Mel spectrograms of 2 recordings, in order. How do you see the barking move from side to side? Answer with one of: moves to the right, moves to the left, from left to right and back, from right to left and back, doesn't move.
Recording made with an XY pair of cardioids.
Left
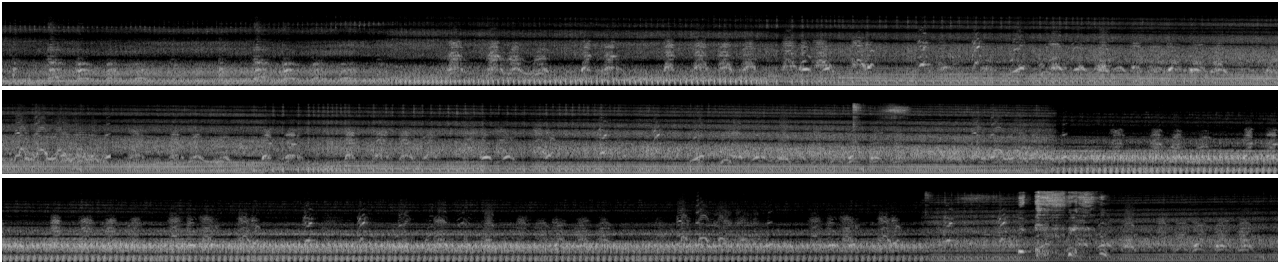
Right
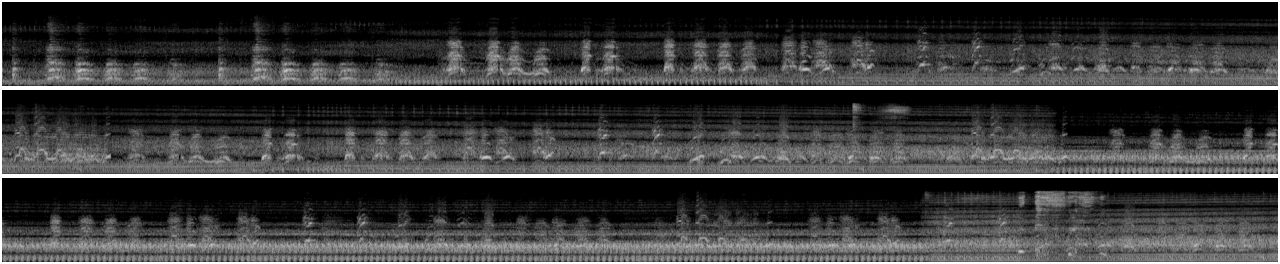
from right to left and back.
